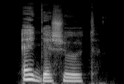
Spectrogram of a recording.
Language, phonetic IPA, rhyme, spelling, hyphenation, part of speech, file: Hungarian, [ˈɛɟːɛʃylt], -ylt, egyesült, egye‧sült, verb / adjective, Hu-egyesült.ogg
- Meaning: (verb) 1. third-person singular indicative past indefinite of egyesül 2. past participle of egyesül; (adjective) united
